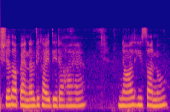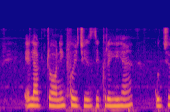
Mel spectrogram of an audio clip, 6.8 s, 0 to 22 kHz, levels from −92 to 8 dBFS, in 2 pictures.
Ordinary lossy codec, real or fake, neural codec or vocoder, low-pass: none; real; none; none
